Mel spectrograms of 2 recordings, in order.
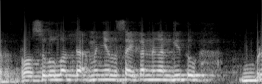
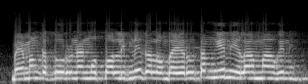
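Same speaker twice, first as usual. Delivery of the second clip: mock rude creditor; 8 semitones higher than usual. Creditor insulting Nabi's family.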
